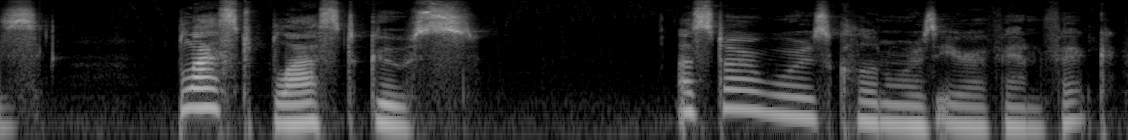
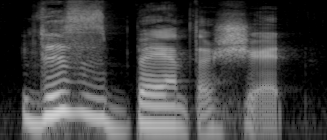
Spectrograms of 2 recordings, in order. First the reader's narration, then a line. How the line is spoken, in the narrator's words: Thorn snarls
